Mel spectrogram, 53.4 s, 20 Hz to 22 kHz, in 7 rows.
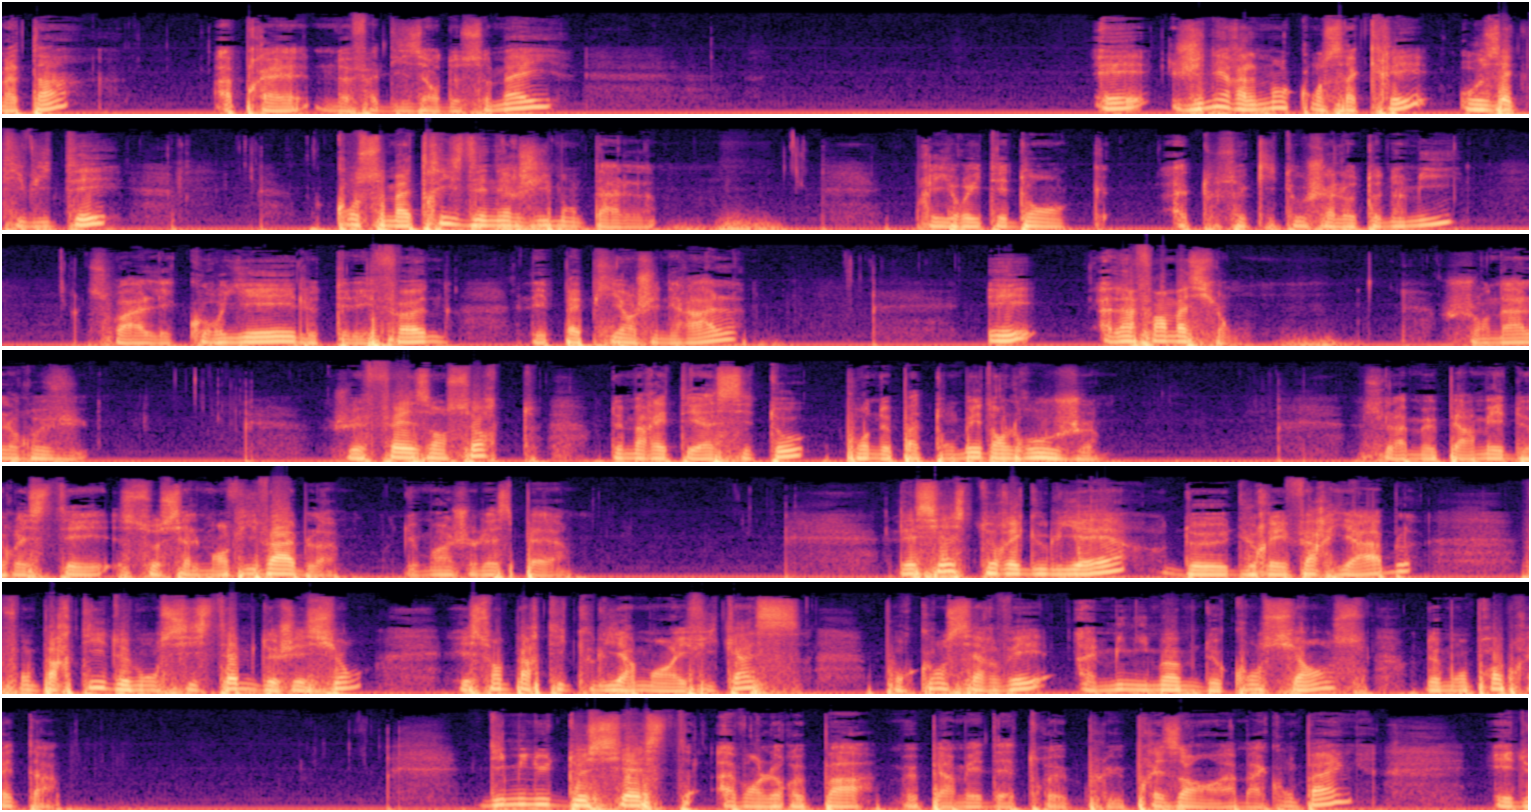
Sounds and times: Speech: 0.0s - 2.9s, 5.4s - 8.2s, 9.3s - 11.0s, 12.2s - 15.0s, 15.6s - 19.0s, 20.2s - 21.5s, 22.5s - 23.4s, 24.6s - 28.5s, 29.7s - 33.5s, 35.0s - 46.2s, 48.2s - 53.4s.

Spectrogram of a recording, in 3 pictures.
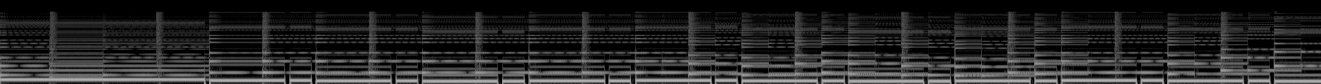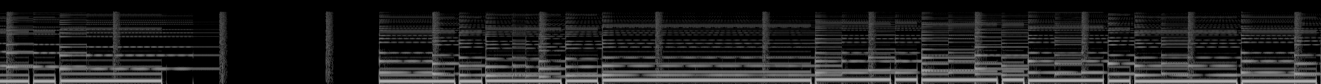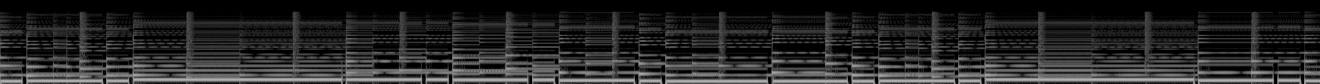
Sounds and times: Video game music: 0.0s - 15.5s, 17.0s - 39.6s.

